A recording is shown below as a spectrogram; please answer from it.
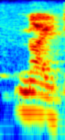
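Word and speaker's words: night: Next देखते हैं, तो दोस्तों ध्यानपूर्वक देखेंगे, ये देखिए रात्रि है, नाइट। यहाँ देखिए IGHT को देखें, इसे पढ़ते हैं हम लोग आइट।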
